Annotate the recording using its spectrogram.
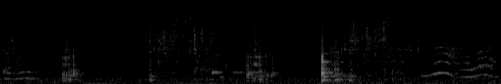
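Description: A metal lid clatters against a metal pot.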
